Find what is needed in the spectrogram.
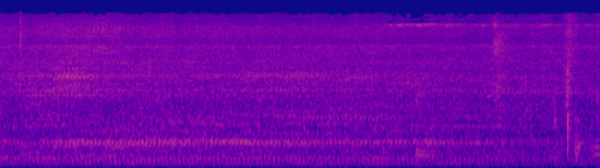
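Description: A steady engine hum that swells and then eases off, like a motor vehicle passing, with a single sharp click near the end.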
